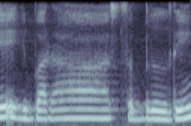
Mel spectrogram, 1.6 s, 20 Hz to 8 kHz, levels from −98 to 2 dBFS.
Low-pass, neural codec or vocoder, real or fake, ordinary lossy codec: 7.2 kHz; none; real; none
